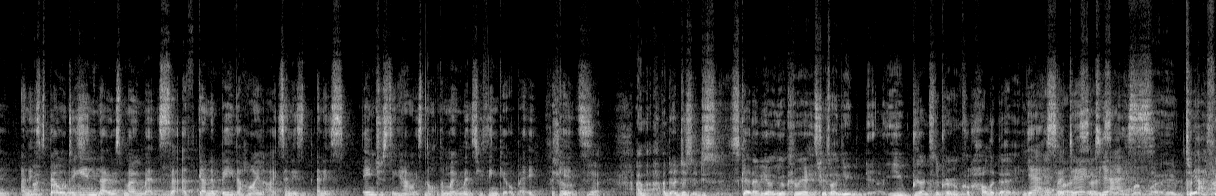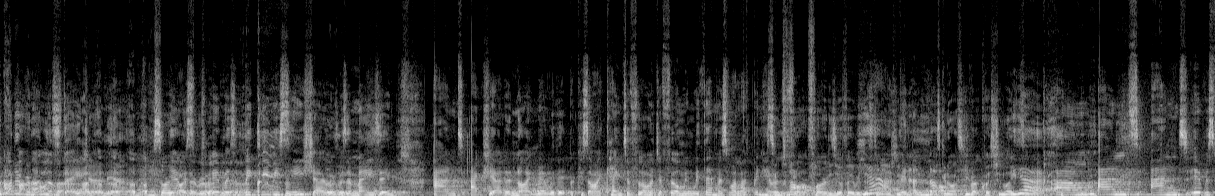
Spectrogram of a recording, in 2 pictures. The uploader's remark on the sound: at the Global Travel Group conference in Orlando earlier this month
